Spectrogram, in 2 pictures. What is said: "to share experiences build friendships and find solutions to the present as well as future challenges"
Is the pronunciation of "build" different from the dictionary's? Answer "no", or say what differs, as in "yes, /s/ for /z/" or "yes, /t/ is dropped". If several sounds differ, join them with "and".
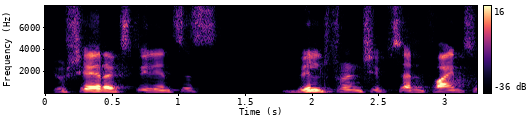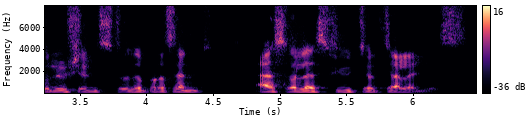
no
